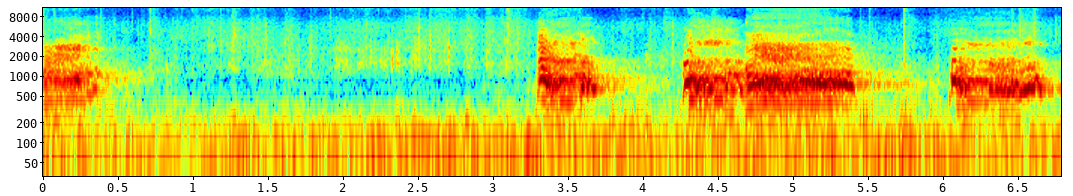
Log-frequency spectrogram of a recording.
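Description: Hunting dogs on a Pennsylvania rabbit hunt bay and bark in the distance, then loud bursts of baying come close in long sustained bouts with short gaps between.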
